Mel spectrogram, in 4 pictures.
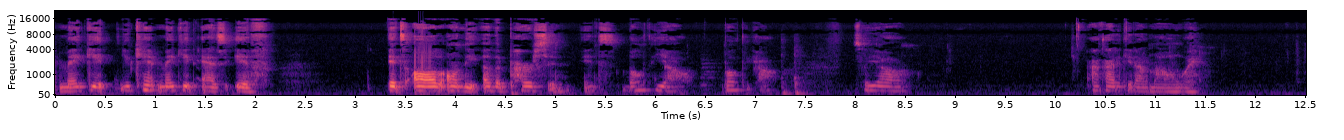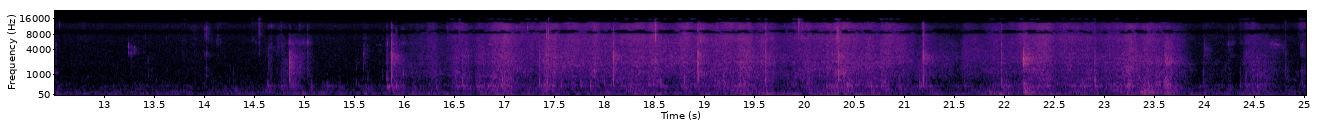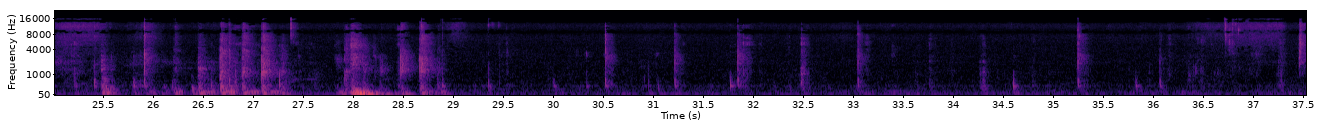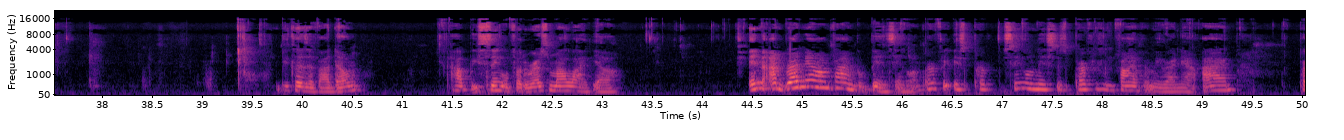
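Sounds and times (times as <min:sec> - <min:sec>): wet chewing mouth sounds: 0:12.3 - 0:19.0, 0:29.3 - 0:39.7
sticky chewing mouth clicks: 0:29.3 - 0:36.9.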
